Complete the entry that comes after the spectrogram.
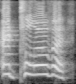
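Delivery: imitating an exasperated shouted order; insistent repeat. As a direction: call out urgently to someone ignoring you. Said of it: "ignoring him, and he's like".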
